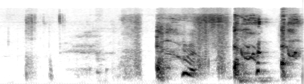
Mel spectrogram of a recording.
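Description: A person coughs and sputters after choking on an organic lassi drink: a few faint, wheezy breaths, then a burst of harsh, loud coughs in quick succession, rough and throaty.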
